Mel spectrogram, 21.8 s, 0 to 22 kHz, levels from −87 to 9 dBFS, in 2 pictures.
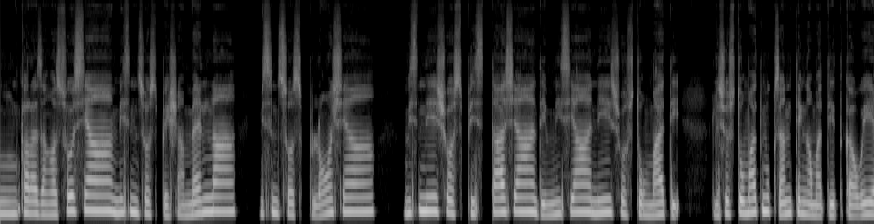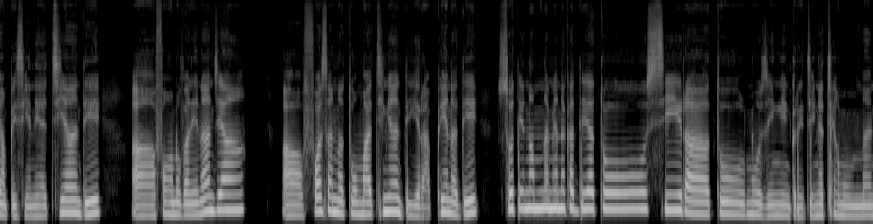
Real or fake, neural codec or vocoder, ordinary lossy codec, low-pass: real; none; none; none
